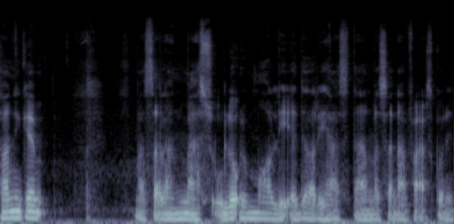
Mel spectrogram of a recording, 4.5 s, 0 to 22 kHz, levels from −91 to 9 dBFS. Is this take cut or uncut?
cut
